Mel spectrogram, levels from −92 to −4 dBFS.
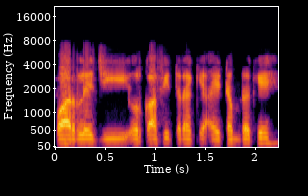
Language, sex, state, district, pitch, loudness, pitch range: Hindi, male, Uttar Pradesh, Jyotiba Phule Nagar, 130 Hz, -21 LUFS, 125-135 Hz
